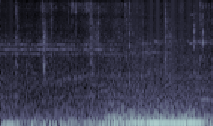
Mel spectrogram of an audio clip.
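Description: A car engine revs up gently in bumper-to-bumper night traffic, a low hum that swells steadily in the second half under faint background road noise.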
